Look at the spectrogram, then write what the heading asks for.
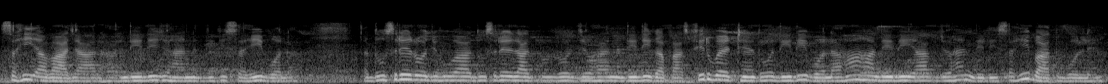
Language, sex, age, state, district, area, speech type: Hindi, female, 45-60, Bihar, Madhepura, rural, spontaneous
